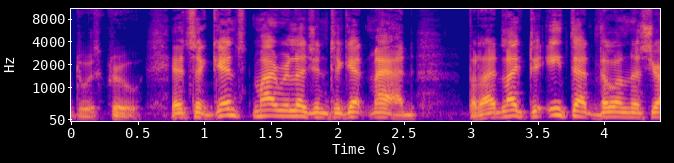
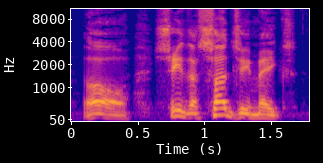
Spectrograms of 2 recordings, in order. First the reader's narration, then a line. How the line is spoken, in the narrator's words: cried Flask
